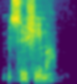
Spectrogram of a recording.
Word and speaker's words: Tsushima: I'm gonna get my ghost of Tsushima on. Is that what it's called? – Tsushima.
